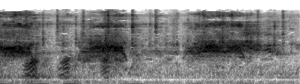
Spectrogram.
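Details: Feeding-time crying from a little black cormorant chick with its mother, three loud, raspy squeals in quick succession, each harsh and wheezing.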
